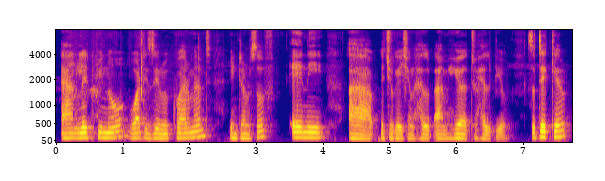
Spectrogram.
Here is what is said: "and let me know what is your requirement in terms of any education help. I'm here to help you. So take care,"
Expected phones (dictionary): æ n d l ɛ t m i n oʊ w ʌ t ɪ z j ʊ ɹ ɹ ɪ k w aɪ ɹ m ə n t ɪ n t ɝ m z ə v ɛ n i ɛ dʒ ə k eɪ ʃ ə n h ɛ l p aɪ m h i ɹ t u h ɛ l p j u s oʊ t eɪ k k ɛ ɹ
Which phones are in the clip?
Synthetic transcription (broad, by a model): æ n d l ɛ t m i n oʊ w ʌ t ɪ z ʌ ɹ ɹ ɪ k w aɪ ɹ m ə n t ɪ n t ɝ m s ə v ɛ n i ɛ dʒ ə k eɪ ʃ ə n h ɛ l p aɪ m h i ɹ t u h ɛ l p j u s oʊ t eɪ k k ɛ ɹ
